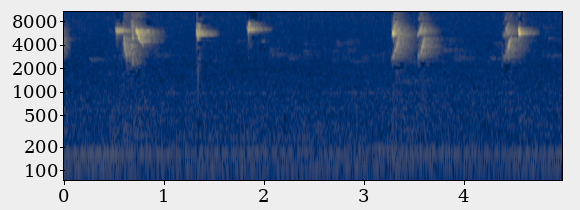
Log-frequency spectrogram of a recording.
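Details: Saffron finch (Sicalis flaveola), called canario criollo, singing: a buzzy high chirp, two short clear whistles, then pairs of sharp chips after a pause, over a steady faint hum.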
